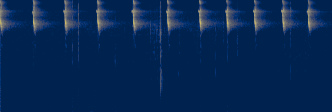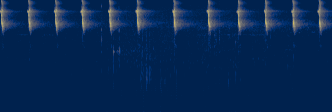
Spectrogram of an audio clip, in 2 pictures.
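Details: Chipmunks making a loud noise: a long steady series of short, high, sharp chips, roughly two to three per second, with faint rustling in the background.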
